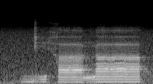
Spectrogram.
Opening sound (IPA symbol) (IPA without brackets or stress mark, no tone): ɡ͡b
